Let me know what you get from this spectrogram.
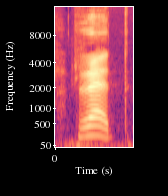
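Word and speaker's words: wreath: The initial W इन रेथ इज not pronounced.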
